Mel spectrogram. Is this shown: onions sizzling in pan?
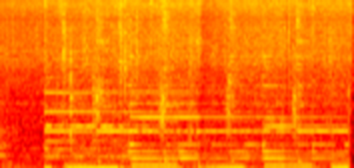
yes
